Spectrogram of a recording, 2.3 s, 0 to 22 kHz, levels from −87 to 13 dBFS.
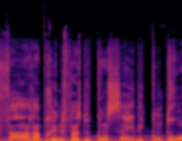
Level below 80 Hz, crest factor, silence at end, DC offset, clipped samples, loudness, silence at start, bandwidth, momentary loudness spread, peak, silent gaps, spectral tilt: -38 dBFS; 16 dB; 0 s; under 0.1%; under 0.1%; -20 LUFS; 0 s; 19 kHz; 5 LU; -2 dBFS; none; -4.5 dB/octave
